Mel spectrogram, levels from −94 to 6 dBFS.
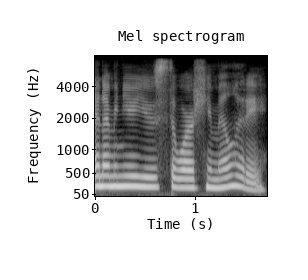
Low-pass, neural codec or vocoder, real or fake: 7.2 kHz; autoencoder, 48 kHz, 32 numbers a frame, DAC-VAE, trained on Japanese speech; fake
